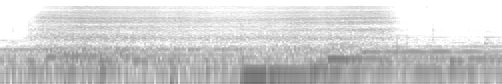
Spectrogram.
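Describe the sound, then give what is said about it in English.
A long, deep inhaled breath during a guided relaxation exercise, heard as a soft, airy rush lasting several seconds. Quiet, sustained ambient music tones continue underneath and after it. “And then we're going to take one more really deep breath in.”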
